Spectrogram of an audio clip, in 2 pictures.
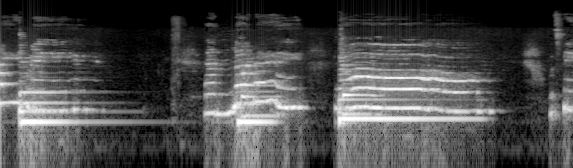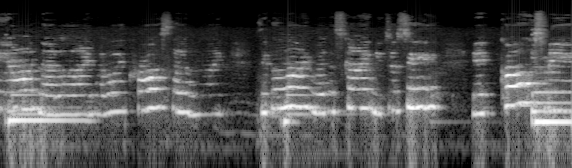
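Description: A girl singing a ballad to her own ukulele accompaniment: long held sung notes in phrases, with short breaks between them.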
